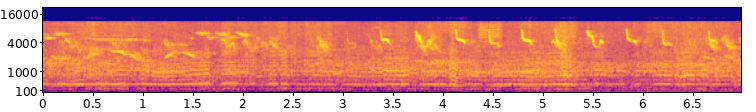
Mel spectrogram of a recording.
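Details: Red orchard mason bees, six solitary females, starting work at a newly placed recycled-oak drilled nest block in a back garden; a steady low droning buzz runs throughout while small birds chirp and twitter brightly overhead.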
